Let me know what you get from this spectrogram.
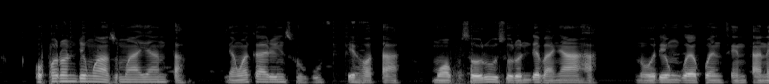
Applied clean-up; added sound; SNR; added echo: neural separator model SepFormer DNS4.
